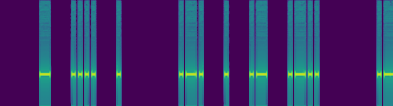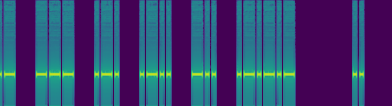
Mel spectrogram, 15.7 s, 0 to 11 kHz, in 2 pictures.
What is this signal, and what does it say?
Morse code, heard as a keyed tone, about 18 wpm, spaced as for 12 wpm, 1000 Hz. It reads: THE REAL WORLD. I
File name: qotdfiles / 12wpm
